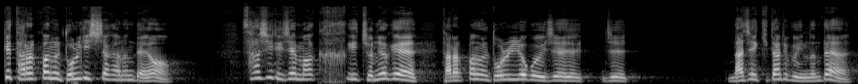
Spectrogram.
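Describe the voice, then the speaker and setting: A middle-aged man preaches with a high, lively voice that leaps up and down as he tells stories and acts out what people said. His tone is bright and forward, and a lingering cold sits in his voice. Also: normal speed. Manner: animated storytelling with acted quotes. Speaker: pastor. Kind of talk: sermon.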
